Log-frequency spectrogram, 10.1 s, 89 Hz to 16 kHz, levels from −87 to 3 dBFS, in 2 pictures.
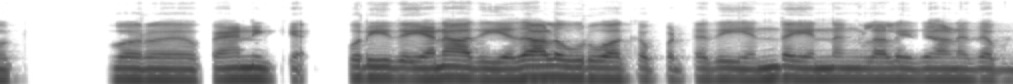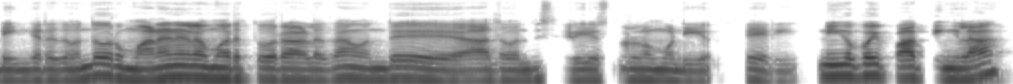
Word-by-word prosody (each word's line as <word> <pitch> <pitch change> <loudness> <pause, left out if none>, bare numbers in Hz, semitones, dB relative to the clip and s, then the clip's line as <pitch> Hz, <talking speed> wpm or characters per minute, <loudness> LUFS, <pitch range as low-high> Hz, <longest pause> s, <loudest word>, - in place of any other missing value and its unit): Okay 110 +1 -7 0.5
ஒரு 115 0 +1 0.3
panic 120 0 +1 0.3
புரியுது. 130 -2 +2
ஏன்னா, 135 +2 +5
அது 120 - 0
எதால 135 +3 +6
உருவாக்கப்பட்டது, 120 -1 -2
எந்த 125 +3 +1
எண்ணங்களால் 120 0 0
இது 115 +1 -3
ஆனது, 115 0 -2
அப்படிங்கறது 110 0 -5
வந்து 150 +6 0
ஒரு 130 - -2
மனநிலை 135 +3 +4
மருத்துவரால 115 -2 -1
தான் 130 -1 -2
வந்து, 120 +3 -3 0.4
அதை 110 - -4
வந்து 110 +2 -8
சரியா 110 -1 -7
சொல்ல 115 -1 -6
முடியும். 100 -1 -6
சரி. 100 -3 -6 0.2
நீங்க 145 -1 +1
போய் 155 -3 0
பாத்தீங்களா? 125 +1 +2
120 Hz, 165 wpm, -23 LUFS, 110-125 Hz, 0.5 s, எதால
